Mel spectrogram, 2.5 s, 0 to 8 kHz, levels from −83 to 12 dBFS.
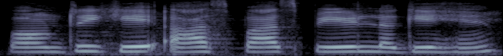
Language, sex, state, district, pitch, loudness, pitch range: Hindi, female, Chhattisgarh, Korba, 250 Hz, -26 LUFS, 240-260 Hz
